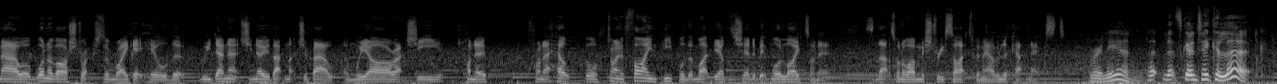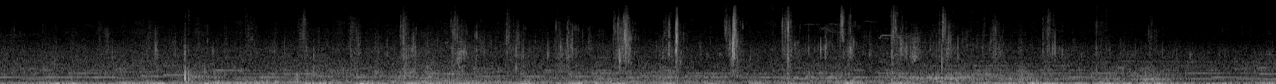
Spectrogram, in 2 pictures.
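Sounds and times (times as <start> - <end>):
speech: 0.0 - 12.8
soft outdoor background: 0.0 - 25.5
footsteps walking down a path on Reigate Hill: 12.5 - 25.5.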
